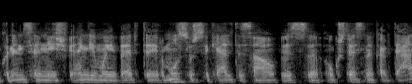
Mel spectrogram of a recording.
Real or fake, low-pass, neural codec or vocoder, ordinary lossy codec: real; 7.2 kHz; none; AAC, 32 kbps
